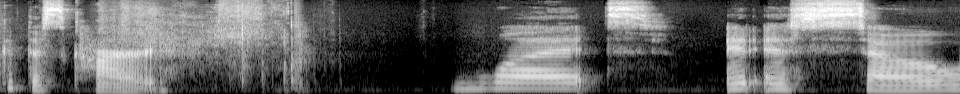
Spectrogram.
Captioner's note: paper rustling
